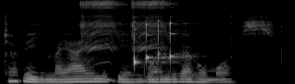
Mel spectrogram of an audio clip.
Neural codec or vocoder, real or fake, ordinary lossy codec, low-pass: none; real; none; none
